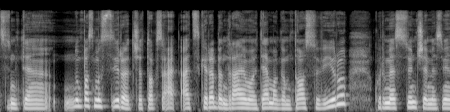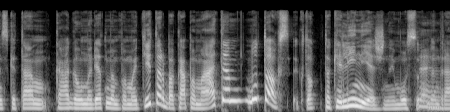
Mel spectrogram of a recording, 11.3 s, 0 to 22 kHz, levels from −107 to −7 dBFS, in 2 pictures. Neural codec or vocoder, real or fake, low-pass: none; real; 14.4 kHz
